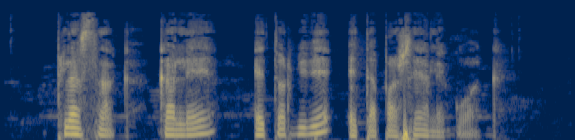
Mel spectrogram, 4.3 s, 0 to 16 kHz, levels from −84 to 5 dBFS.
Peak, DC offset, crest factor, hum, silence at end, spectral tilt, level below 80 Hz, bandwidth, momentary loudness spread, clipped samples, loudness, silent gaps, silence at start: -2 dBFS; under 0.1%; 24 dB; none; 0.55 s; -4.5 dB/octave; -40 dBFS; 11.5 kHz; 16 LU; under 0.1%; -23 LUFS; none; 0.45 s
